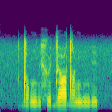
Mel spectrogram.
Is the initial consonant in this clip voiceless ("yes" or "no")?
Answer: no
